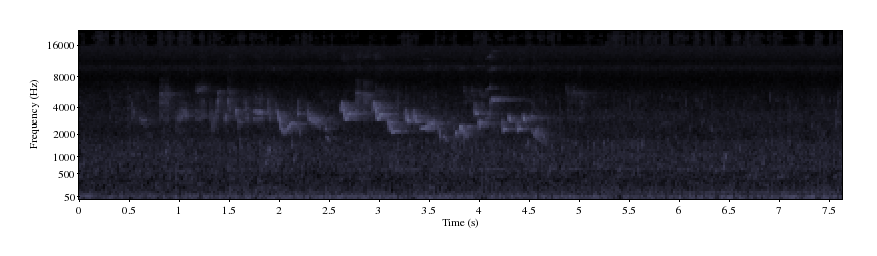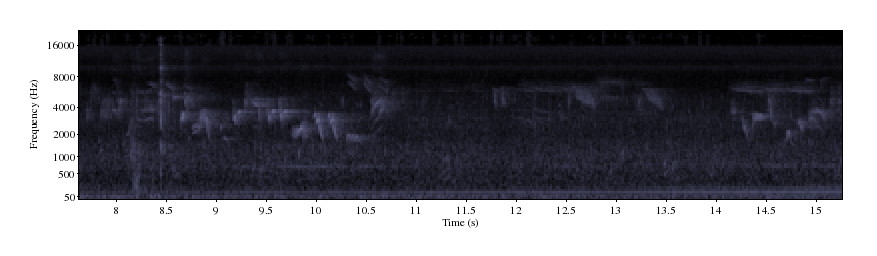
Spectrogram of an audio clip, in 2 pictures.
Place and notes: Around Noon on a hot day in a shady spot by the river Tauber. Recorded with an Olympus LS 12 Recorder using the built-in microphones .Recorder was placed underneath the bike-path-bridge. The soft murmur of the river can be heard and numerous birds singing and calling. Bicycles and small motorbikes passing over the bridge. Bikers talking. A local train passing by on the railway next to the river. In the end a person with a dog appears to cool down in the shallow water.
Main-Tauber-Kreis, Baden-Württemberg, Deutschland, 18 June 2021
